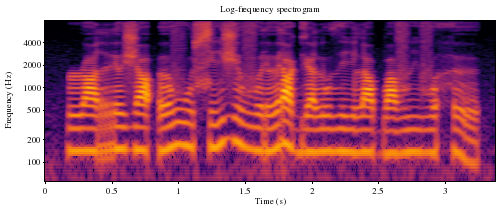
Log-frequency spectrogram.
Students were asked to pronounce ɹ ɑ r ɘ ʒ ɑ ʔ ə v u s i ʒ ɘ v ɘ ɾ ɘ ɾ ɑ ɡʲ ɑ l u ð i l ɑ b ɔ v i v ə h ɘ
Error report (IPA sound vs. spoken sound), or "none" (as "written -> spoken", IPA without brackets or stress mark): ɔ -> ɑ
